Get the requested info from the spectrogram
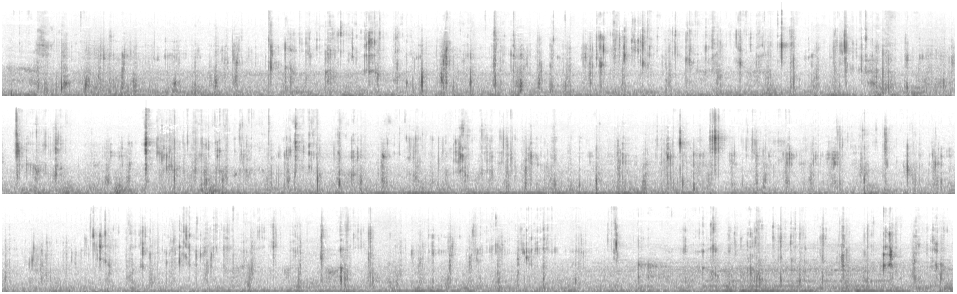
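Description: Close-miked chewing and biting of soft snail meat: a steady stream of small mouth clicks, over a constant low hum.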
